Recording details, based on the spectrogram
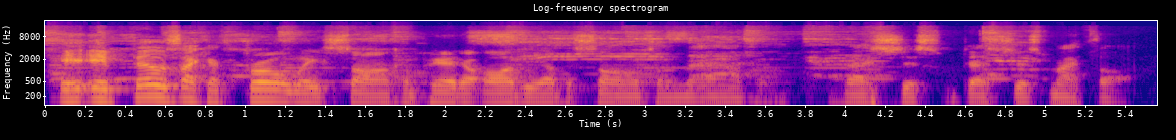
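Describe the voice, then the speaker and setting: Male podcast host, medium pitch, laid-out casual chat, slangy, repeats himself for emphasis. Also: brisk, faint music behind.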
